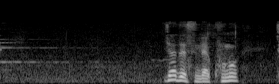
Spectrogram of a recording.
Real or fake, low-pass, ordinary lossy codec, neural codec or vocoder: real; none; none; none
